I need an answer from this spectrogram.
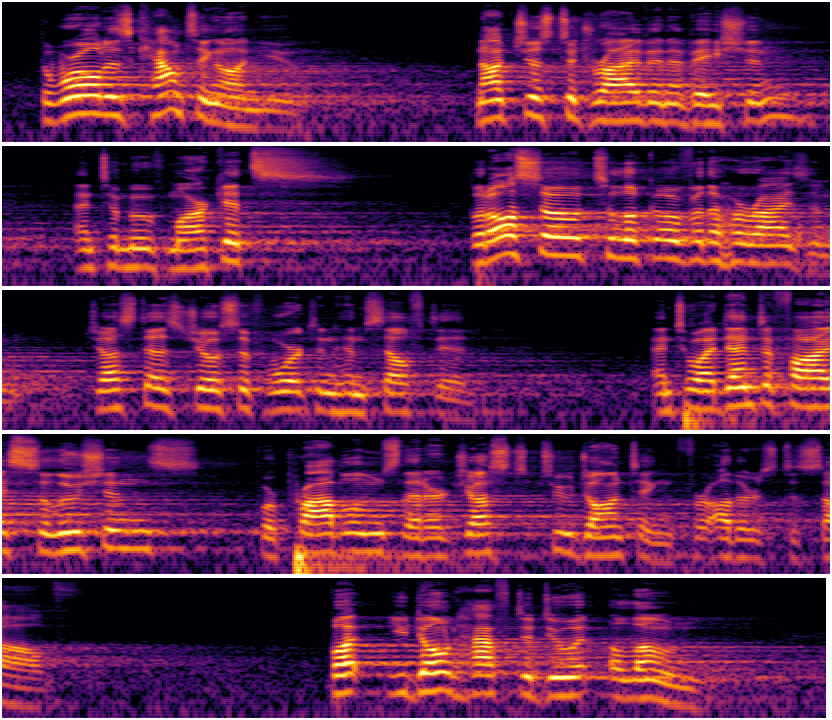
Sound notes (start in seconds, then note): none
